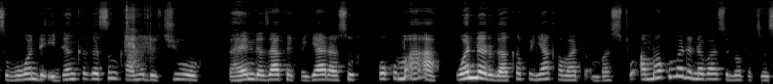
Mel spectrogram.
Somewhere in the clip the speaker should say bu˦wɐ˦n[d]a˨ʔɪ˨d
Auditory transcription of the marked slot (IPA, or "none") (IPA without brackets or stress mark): d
